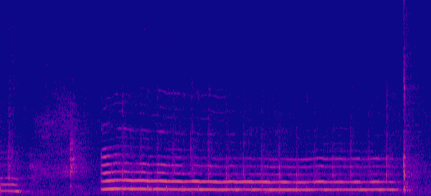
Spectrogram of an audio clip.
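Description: A long, steady, high-pitched hummed note from a voice, held for about three seconds after a short pause, with light kissing smacks on a baby's cheek.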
